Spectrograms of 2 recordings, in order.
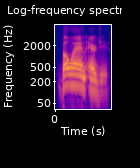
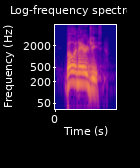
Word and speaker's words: Boanerges: Boanerges, like bow and arrow with a G's at the end. Thank you, Tom. Boanerges.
